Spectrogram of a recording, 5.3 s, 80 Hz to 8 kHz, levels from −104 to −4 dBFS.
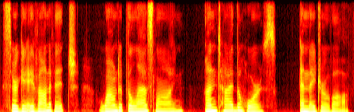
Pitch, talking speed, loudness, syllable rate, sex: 185 Hz, 160 wpm, -15 LUFS, 5.0 syllables/s, female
